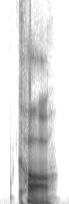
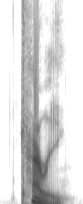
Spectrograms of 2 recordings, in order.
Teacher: we do pronounce the R when it's before a vowel sound.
